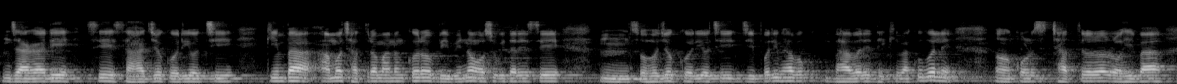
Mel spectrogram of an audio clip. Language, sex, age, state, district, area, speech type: Odia, male, 18-30, Odisha, Subarnapur, urban, spontaneous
